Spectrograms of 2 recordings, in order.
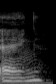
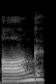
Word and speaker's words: Aang: The actors were pronouncing the names wrong. Oh, no. Yeah, they weren't. So the main character is Aang. Yeah. I'm pretty sure they were saying it Ong.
